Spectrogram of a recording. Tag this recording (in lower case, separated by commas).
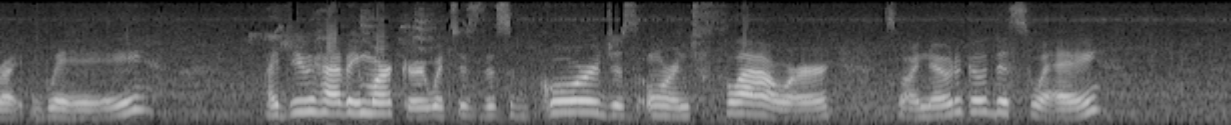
speech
